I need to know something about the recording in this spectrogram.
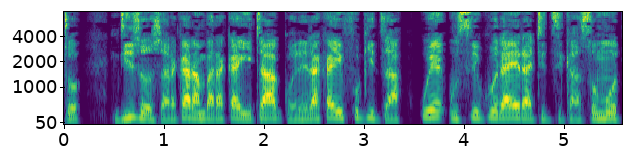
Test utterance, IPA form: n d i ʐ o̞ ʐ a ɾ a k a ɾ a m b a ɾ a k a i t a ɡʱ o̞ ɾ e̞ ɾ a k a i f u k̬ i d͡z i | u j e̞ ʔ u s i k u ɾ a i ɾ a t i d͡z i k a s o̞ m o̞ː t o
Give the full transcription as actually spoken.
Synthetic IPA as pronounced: n d i ʐ o̞ ʐ a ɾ a k a ɾ a m b a ɾ a k a i t a ɡʱ o̞ ɾ e̞ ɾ a k a i f u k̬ i d͡z a | u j e̞ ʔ u s i k u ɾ a i ɾ a t i d͡z i k a s o̞ m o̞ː t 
